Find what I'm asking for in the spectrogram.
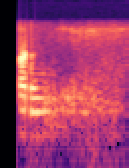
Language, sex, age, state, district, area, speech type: Punjabi, female, 60+, Punjab, Fazilka, rural, conversation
